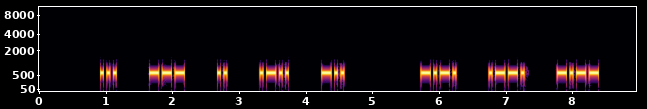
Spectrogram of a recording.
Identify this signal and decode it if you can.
Morse code, heard as a keyed tone, about 25 wpm, spaced as for 13 wpm, 600 Hz. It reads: SOILD CPY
